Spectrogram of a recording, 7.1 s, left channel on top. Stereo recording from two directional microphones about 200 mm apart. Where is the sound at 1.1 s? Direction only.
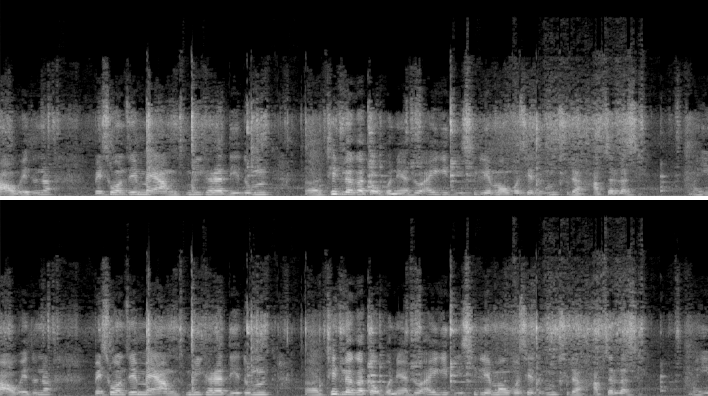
55° right (ahead or behind).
